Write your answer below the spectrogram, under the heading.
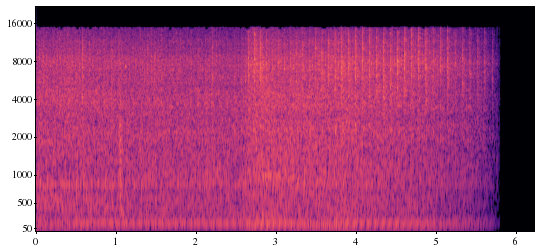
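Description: A car engine idling with a rapid, even pulse, picking up slightly about three seconds in, then fading out shortly before the end.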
